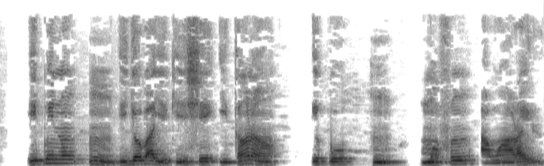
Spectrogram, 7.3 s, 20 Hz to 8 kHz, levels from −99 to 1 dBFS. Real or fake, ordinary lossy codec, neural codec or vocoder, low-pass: real; MP3, 32 kbps; none; 7.2 kHz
